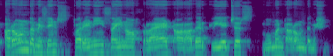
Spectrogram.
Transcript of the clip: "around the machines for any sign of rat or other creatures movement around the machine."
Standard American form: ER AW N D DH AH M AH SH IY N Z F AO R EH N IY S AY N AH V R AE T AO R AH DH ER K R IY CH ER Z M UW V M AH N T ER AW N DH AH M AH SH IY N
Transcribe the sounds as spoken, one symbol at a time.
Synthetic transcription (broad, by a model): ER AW N D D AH M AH S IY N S F AO R EH N IY S AY N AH F R AE T AO R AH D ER K R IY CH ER S M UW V M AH N T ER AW N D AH M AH SH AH N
